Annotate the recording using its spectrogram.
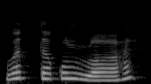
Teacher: واتقوا اللہ. اللہ کے نام سے پہلے پیش آ گیا ہے تو اللہ کا نام موٹا ادا کیا جاتا ہے. جب بھی اللہ کے نام سے پہلے زبر یا پیش آ جائے تو وہاں پر اللہ کا نام موٹا ادا کیا جاتا ہے.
